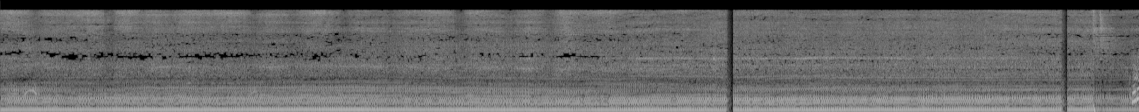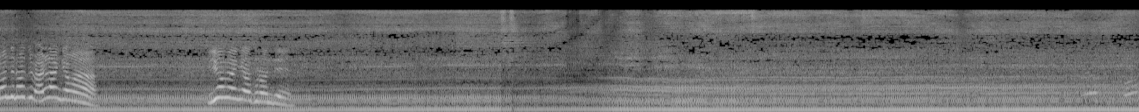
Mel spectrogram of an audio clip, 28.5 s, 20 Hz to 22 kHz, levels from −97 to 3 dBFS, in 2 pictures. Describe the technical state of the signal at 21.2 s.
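At 21.2 s the sound is briefly hurried, running about 9% fast at unchanged pitch from 20.73 to 21.45 s. This is a jitter buffer speed-up: the receiver trimmed short pitch-period pieces in succession, around 70 ms in total, to drain excess buffered audio.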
